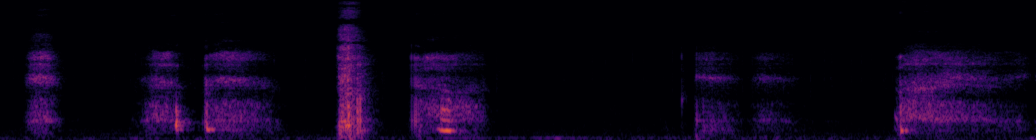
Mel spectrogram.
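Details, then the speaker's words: A sick person with a tickly nose and mild nasal congestion sneezes after using chhinkni: several big, wet, forceful sneezes in a row, each with a sharp intake, in a quiet room: sneezing. "Oh my god, they're so big. Chinky doesn't seem to help too much. Definitely makes it but not."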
